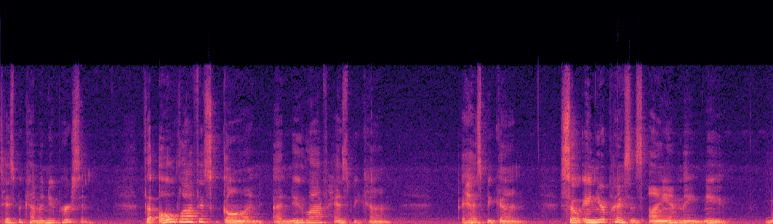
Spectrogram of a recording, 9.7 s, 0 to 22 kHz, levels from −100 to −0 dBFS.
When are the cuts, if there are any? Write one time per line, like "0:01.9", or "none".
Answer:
none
